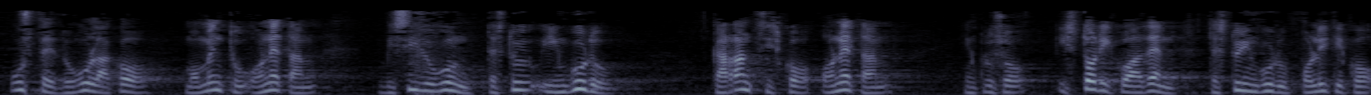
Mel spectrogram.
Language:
Basque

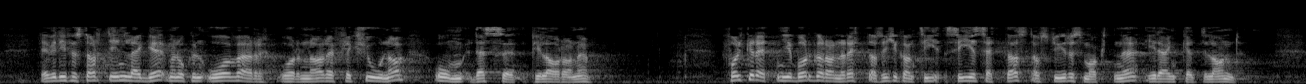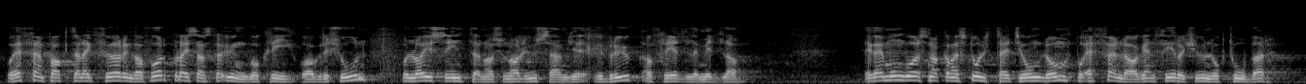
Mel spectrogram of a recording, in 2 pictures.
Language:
Norwegian Nynorsk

